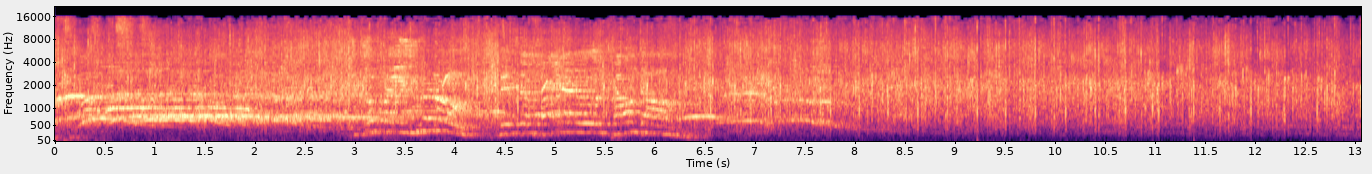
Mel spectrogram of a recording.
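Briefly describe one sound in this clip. An audience cheers and claps.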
